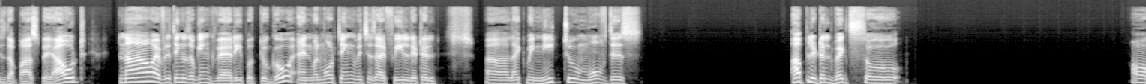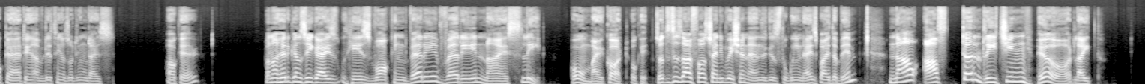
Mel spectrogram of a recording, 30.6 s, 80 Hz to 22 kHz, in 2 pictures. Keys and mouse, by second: 4.3 click, 7.7 click, 8.6 click, 9.8 click, 10.4-15.1 drag, 16.2 click, 17.8 shift+middle click, 19.2 click, 19.6 space.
